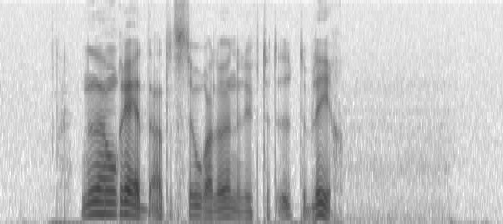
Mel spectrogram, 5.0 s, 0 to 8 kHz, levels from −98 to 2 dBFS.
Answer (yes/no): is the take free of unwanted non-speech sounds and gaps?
yes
